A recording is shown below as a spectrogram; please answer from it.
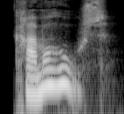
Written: kræmmerhus

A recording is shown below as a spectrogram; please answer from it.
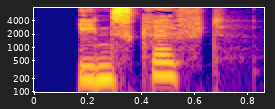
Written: indskrift

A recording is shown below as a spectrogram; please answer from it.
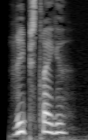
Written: ribstrikket

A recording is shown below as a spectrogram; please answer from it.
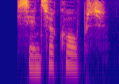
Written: censorkorps

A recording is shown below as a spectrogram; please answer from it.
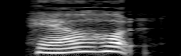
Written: herrehold

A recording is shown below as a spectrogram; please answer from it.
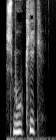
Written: smugkig

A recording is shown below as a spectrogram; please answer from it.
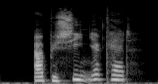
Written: abyssinierkat

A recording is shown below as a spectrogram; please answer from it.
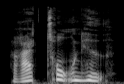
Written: rettroenhed

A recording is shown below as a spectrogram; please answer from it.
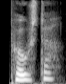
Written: postere

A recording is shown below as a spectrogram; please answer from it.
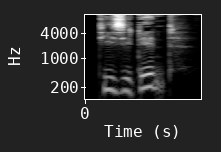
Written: dissident

